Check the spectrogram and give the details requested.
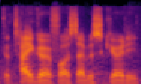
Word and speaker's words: TIG: And the nice thing is, it's like the tiger for cybersecurity. TIG also rhymes with tiger.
